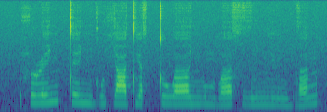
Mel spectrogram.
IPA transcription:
ɬuɭeɲtːeːɲ ɡʱuçaːtʲastːu wɐːɲu mbɐːs ɦɨɲlʲɨːn bʱɐn

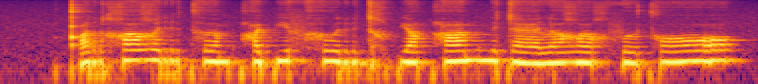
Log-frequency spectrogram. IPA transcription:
qʼʊrχʌ ʁirt̪ʰəːmqʰupʲæf hʊːrdɪχpʲʊːqʰəːm ŋɪtæːlʌ ʁʊːχfʊːt̪ʰɔː

